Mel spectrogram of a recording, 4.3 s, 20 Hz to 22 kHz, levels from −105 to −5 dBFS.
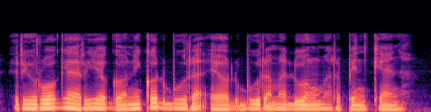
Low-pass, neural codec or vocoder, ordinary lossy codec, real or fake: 7.2 kHz; none; none; real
